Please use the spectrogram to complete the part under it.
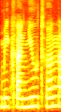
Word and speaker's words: Mika Newton: Ja, met, zeg ik dat goed, Mika Newton uit 2010. – ja, correct ja, me if I'm wrong.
